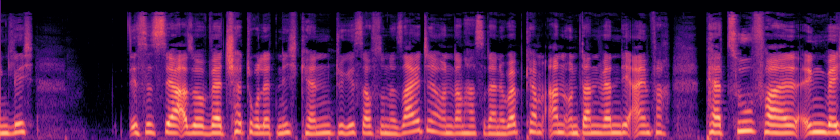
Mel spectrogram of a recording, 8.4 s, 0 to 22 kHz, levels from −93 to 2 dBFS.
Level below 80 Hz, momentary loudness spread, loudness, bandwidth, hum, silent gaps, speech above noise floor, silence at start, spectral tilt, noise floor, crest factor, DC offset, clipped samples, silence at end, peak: -52 dBFS; 8 LU; -18 LUFS; 15.5 kHz; none; none; 44 dB; 0 s; -4.5 dB/octave; -61 dBFS; 16 dB; under 0.1%; under 0.1%; 0 s; 0 dBFS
